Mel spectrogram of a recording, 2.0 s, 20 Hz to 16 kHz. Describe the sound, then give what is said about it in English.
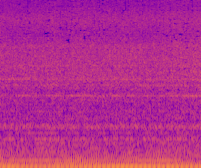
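A car zooms down an abandoned section of Route 32 in Oregon, with a steady engine drone and low rumble that stays constant throughout. There are no voices. “she zoomed down the abandoned section of Route 32.”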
